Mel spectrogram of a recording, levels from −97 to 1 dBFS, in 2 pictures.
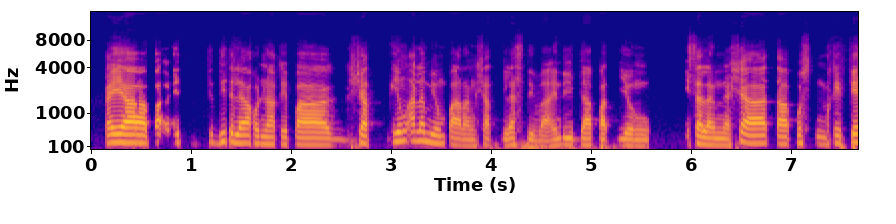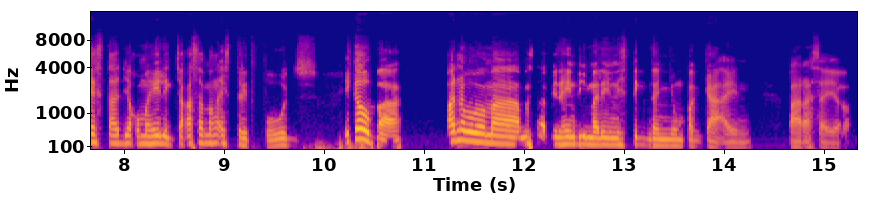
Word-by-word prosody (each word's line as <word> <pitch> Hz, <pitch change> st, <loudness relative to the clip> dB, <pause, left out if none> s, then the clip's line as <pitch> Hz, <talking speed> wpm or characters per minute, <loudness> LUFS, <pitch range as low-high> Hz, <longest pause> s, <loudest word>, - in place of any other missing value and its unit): kaya 175 Hz, -1 st, +8 dB
pa -, -, -8 dB
pangit, 170 Hz, +3 st, -9 dB, 0.3 s
hindi 180 Hz, +1 st, -4 dB
talaga 175 Hz, -4 st, +3 dB
ako 160 Hz, -, -3 dB
nakipag-shot, 135 Hz, -1 st, 0 dB, 0.2 s
'yung 205 Hz, +1 st, +1 dB
alam 210 Hz, +1 st, 0 dB
mo 185 Hz, -, -1 dB
'yung 160 Hz, -, -12 dB
parang 125 Hz, -3 st, -2 dB
shot 125 Hz, +2 st, -8 dB
glass, 130 Hz, +2 st, -5 dB
'di 120 Hz, -3 st, -7 dB
ba, 110 Hz, +1 st, -4 dB
hindi 135 Hz, +2 st, -3 dB
dapat 130 Hz, -1 st, -2 dB
'yung 120 Hz, -2 st, -4 dB, 0.3 s
isa 155 Hz, -, 0 dB
lang 135 Hz, -2 st, +1 dB
na 125 Hz, -, -2 dB
shot. 165 Hz, +5 st, +3 dB
Tapos 155 Hz, +2 st, -1 dB
maki-fiesta, 165 Hz, +3 st, -2 dB
di 165 Hz, +1 st, -2 dB
ako 150 Hz, -, -9 dB
mahilig, 155 Hz, -1 st, -1 dB
'tsaka 160 Hz, +5 st, -4 dB
sa 170 Hz, -, -3 dB
mga 165 Hz, 0 st, -5 dB
street 135 Hz, -5 st, -7 dB
foods. 120 Hz, -3 st, -8 dB, 0.3 s
Ikaw 235 Hz, +1 st, +8 dB
ba, 110 Hz, -7 st, +1 dB, 0.4 s
paano 200 Hz, +4 st, +4 dB
mo 200 Hz, -2 st, +6 dB
ma 160 Hz, -4 st, +3 dB
masabi 145 Hz, 0 st, -4 dB
na 140 Hz, -, 0 dB
hindi 150 Hz, +1 st, -1 dB
malinis 135 Hz, -2 st, -1 dB
tignan 125 Hz, -1 st, -6 dB
'yung 120 Hz, -1 st, -6 dB
pagkain, 95 Hz, -4 st, -8 dB, 0.4 s
para -, -, -7 dB
sa 90 Hz, -, -13 dB
'yo? 85 Hz, -1 st, -14 dB
145 Hz, 190 wpm, -21 LUFS, 125-165 Hz, 0.4 s, kaya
